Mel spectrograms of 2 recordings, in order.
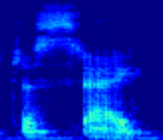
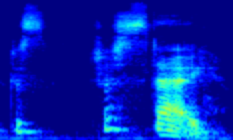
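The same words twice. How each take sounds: First: Just stay whispered gently and low; soft whisper. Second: Said in the usual way. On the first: Shown as a demonstration. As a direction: breathe it out like a quiet promise. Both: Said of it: "That's what I always say".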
